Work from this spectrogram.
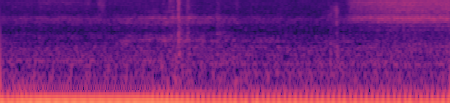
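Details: Engine running without misfire but heavy grey smoke, suspected rich: low steady rumble that never climbs when accelerator is pressed.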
